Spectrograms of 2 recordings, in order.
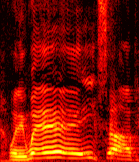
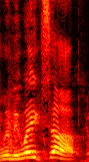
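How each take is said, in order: First: Very slow, stretched WAKES; drawn-out waking. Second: Said in the usual way. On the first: Acted. Storyteller acting the patient waking, drawn-out WAKES.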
